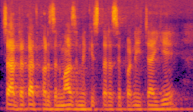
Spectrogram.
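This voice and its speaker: At a medium pitch and a fast pace, this man's level, slightly mellow voice delivers a patient, step-by-step religious lesson. He raises questions he answers himself and recites short Arabic prayer phrases.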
